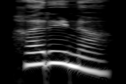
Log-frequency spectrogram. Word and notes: ಹಾರಣಿ: hāraṇi

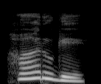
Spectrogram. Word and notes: ಹರುಗೆ: haruge

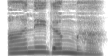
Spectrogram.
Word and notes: ಆನೆಗಂಭ: ānegambha

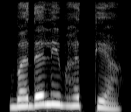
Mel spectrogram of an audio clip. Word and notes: ಬದಲಿಭತ್ಯ: Kannada

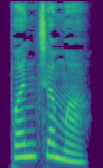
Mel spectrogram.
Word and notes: ಪಂಚಮಿ: pancami

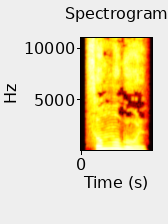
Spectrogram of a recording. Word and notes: ಸೀಮೆಗಳೆ: sīmegaḷe

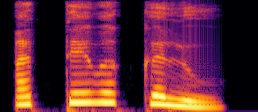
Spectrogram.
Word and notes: ಅತ್ತೆವೊಕ್ಕಲು: attevokkalu; Kannada

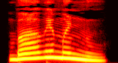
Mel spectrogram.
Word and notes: ಬಾವೆಮಣ್ಣು: Kannada

